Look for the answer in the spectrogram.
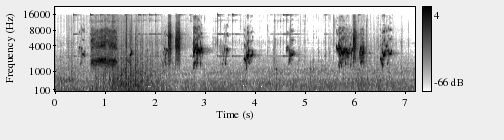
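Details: Aviary budgies chirping in the morning: a burst of wing flutter, then a run of sharp chirps and buzzy squawks repeated about every half second.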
